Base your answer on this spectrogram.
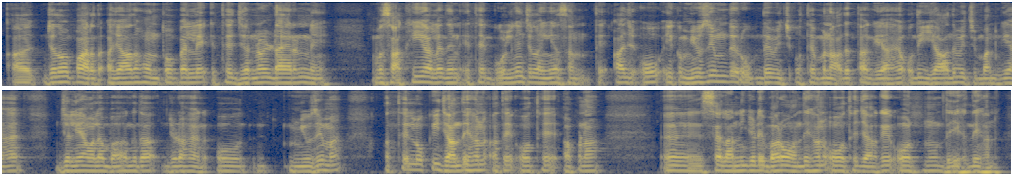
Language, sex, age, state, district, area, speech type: Punjabi, male, 45-60, Punjab, Amritsar, urban, spontaneous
